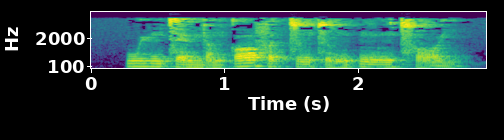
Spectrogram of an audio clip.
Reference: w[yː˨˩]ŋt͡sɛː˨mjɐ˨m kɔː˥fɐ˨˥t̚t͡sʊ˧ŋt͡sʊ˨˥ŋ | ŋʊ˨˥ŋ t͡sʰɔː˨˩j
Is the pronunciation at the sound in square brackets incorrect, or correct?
incorrect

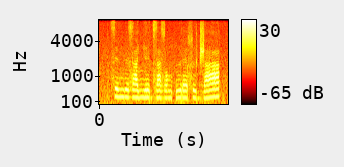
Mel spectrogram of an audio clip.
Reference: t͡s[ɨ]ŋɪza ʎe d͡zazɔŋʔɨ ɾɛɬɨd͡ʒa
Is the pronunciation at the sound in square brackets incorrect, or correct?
incorrect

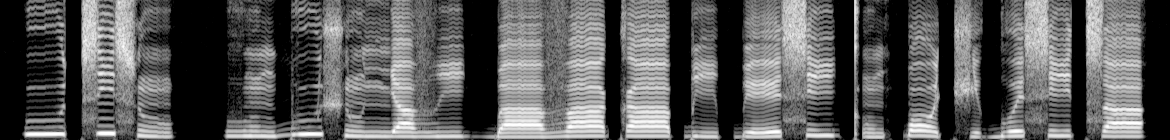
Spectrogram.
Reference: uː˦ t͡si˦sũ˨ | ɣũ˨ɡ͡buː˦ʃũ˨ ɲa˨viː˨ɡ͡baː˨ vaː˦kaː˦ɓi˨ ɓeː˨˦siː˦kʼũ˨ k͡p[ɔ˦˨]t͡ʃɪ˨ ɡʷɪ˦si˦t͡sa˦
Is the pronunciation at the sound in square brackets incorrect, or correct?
correct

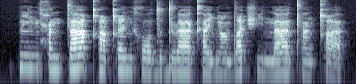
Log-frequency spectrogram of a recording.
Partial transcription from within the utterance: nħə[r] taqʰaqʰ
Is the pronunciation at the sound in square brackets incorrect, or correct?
incorrect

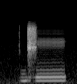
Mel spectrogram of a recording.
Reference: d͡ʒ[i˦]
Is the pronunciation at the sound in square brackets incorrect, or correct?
correct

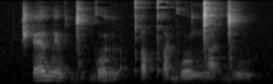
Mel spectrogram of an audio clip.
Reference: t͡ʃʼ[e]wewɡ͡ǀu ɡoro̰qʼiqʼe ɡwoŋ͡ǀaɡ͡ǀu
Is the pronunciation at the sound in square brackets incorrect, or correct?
incorrect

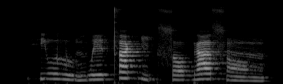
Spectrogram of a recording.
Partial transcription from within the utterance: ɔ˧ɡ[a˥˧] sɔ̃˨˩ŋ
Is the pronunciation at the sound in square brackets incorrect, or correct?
incorrect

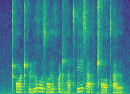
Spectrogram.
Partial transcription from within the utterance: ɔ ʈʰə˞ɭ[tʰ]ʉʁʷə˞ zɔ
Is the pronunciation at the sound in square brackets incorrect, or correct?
incorrect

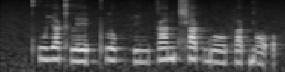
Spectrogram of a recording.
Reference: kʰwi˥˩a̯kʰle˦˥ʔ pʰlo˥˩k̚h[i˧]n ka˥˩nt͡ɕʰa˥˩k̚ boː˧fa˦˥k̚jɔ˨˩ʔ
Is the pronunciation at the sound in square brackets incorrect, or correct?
correct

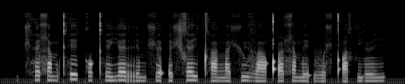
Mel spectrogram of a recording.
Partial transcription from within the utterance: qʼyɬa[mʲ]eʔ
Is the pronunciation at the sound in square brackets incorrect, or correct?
incorrect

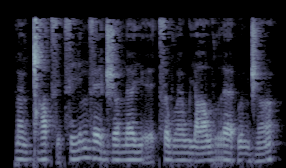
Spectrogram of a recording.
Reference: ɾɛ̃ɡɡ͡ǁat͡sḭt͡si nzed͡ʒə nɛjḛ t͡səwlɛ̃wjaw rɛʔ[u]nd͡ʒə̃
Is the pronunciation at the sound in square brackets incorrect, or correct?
incorrect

